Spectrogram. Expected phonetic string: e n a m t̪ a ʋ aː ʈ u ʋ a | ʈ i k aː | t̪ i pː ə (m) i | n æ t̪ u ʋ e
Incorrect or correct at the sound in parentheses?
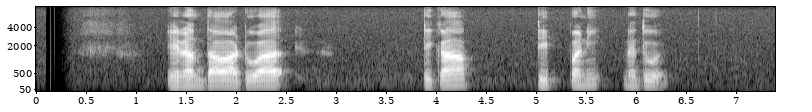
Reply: incorrect: n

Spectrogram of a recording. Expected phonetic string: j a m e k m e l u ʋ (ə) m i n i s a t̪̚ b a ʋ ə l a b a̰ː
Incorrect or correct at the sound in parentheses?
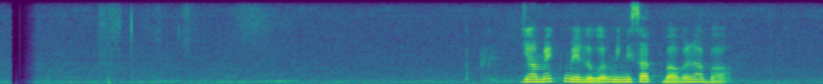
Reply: correct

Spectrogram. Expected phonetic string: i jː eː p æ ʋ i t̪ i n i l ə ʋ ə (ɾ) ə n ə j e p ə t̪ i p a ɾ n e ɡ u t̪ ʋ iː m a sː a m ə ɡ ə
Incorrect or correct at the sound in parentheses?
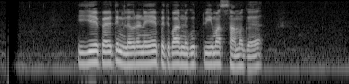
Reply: correct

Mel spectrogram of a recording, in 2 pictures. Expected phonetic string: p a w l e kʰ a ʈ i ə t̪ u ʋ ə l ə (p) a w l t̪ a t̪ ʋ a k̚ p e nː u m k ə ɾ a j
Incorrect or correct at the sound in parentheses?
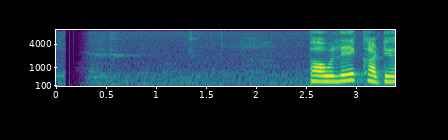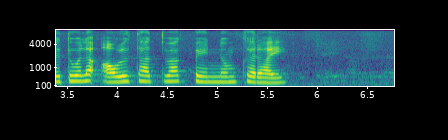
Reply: incorrect: ʔ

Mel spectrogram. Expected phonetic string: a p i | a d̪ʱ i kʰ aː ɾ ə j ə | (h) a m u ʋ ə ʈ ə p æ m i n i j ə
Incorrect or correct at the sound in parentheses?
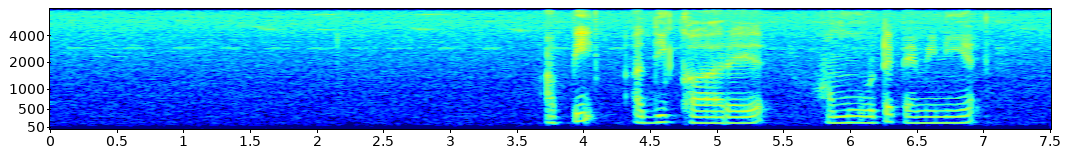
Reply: correct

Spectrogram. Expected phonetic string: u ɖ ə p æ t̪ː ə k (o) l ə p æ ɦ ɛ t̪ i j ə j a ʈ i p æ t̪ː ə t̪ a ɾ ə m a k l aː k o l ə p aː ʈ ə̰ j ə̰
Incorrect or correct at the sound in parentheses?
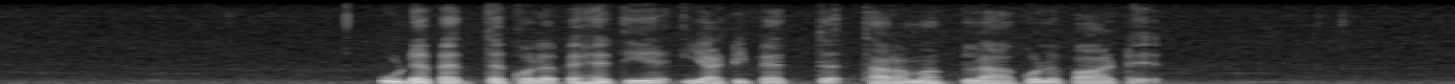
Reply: correct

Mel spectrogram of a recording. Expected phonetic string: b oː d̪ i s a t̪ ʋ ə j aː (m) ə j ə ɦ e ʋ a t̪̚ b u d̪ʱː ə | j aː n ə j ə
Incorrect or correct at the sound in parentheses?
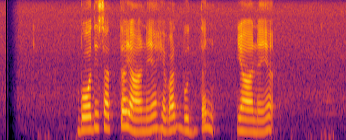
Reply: incorrect: n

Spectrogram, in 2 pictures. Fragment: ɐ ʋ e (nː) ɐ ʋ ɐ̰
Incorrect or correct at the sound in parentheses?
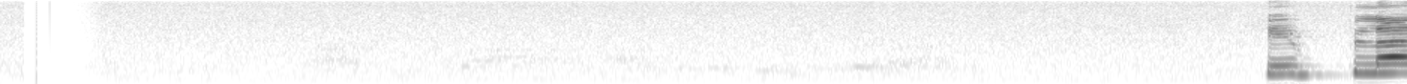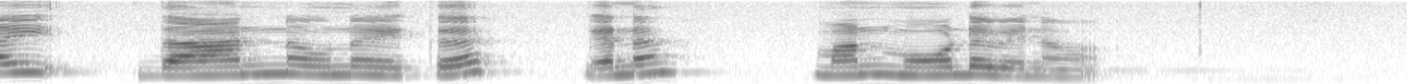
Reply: incorrect: n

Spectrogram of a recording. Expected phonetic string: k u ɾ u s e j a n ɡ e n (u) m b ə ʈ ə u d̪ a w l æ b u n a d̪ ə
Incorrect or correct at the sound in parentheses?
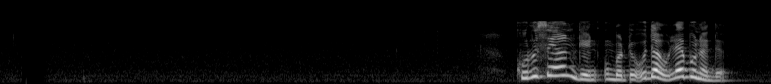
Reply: correct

